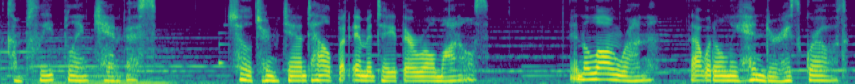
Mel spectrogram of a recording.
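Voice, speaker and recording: Calm, cold, low-voiced warrior woman played by an actress. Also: close to an everyday voice. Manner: calm, detached, matter-of-fact. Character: cold, composed, ancient female warrior master. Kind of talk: scripted video game dialogue.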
